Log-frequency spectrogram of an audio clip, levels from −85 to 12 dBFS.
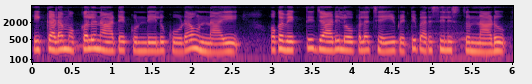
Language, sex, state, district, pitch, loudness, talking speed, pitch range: Telugu, female, Telangana, Mahabubabad, 215 Hz, -15 LUFS, 130 wpm, 200-225 Hz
